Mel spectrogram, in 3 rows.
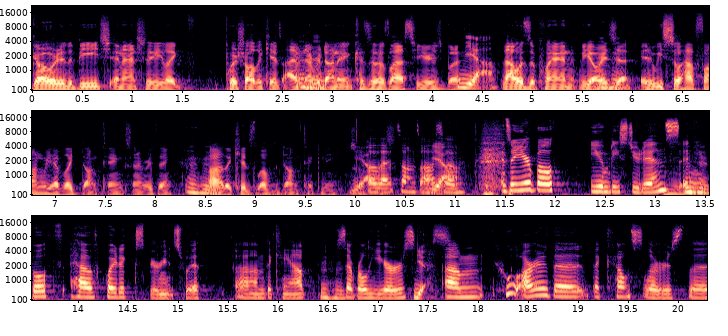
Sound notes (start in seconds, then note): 10.5 laughing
